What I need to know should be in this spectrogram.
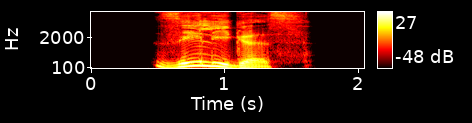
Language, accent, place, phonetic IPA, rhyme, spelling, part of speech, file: German, Germany, Berlin, [ˈzeːˌlɪɡəs], -eːlɪɡəs, seliges, adjective, De-seliges.ogg
- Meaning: strong/mixed nominative/accusative neuter singular of selig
